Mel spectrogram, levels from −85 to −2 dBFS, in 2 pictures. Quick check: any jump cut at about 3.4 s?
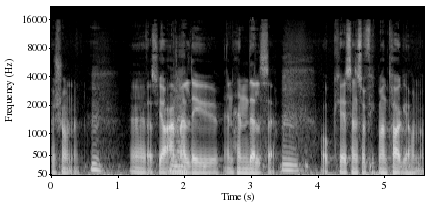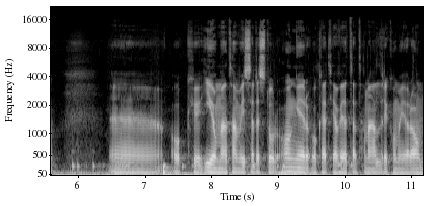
no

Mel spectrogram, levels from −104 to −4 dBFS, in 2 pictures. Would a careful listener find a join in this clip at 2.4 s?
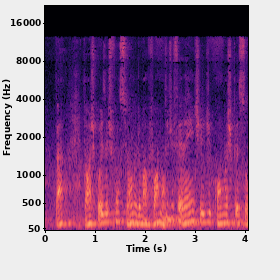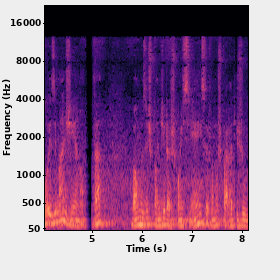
yes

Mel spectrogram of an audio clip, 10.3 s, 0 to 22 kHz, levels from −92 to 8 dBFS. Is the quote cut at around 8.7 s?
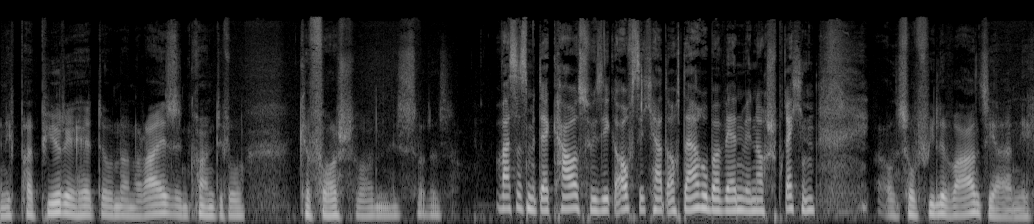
yes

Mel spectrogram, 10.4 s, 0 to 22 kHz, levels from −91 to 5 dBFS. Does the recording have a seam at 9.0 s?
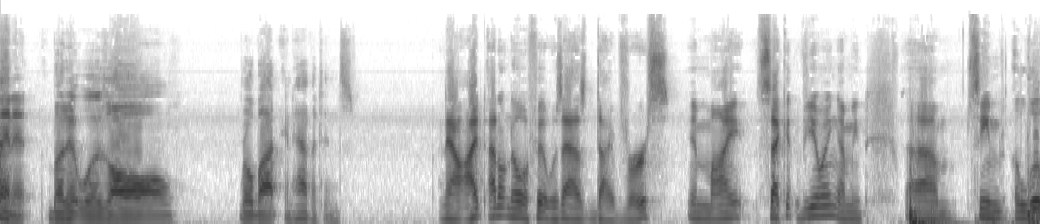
yes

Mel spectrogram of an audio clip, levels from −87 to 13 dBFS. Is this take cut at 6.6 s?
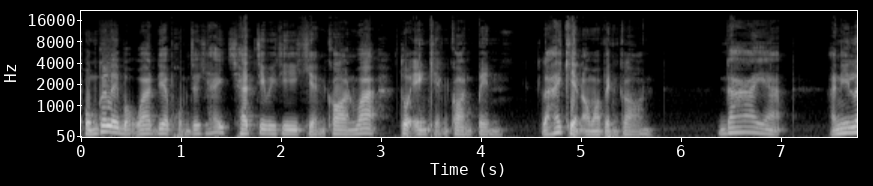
no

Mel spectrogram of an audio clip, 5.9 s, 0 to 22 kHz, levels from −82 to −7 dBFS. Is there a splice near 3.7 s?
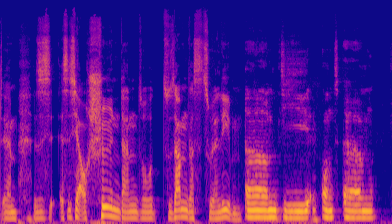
yes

